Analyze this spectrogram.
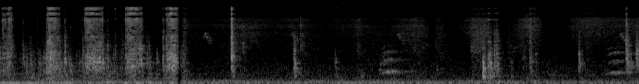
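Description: Ratchet wrench clicking as a 10 mm radiator bracket bolt is backed out, in quick runs of strokes during the first couple of seconds, then only a few single clicks.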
